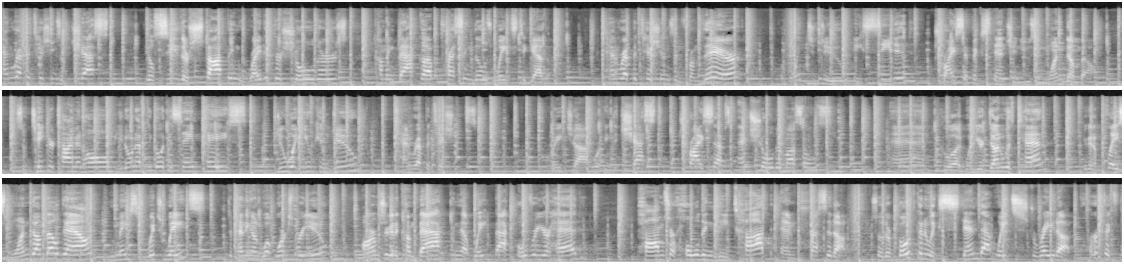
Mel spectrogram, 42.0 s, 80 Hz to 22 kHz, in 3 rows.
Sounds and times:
Speech: 0:00.0 - 0:06.9, 0:07.6 - 0:09.2, 0:09.8 - 0:20.0, 0:20.9 - 0:24.4, 0:25.1 - 0:35.2, 0:36.0 - 0:42.0
Music: 0:00.0 - 0:42.0.

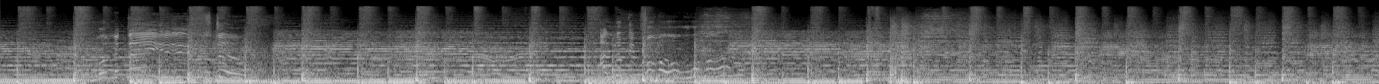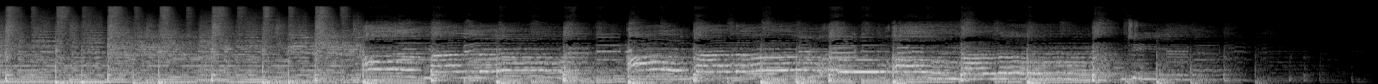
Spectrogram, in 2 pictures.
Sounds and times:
Music: 0:00.0 - 0:27.5.

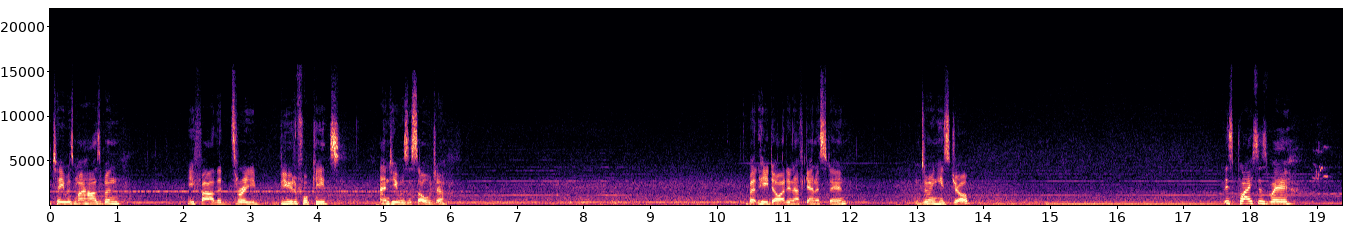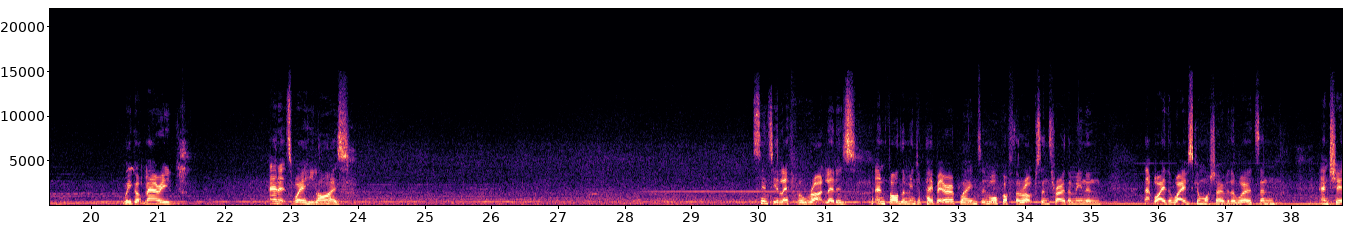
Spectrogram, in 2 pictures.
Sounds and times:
Speech: 0:00.0 - 0:01.1, 0:02.1 - 0:04.4, 0:05.0 - 0:06.0, 0:10.4 - 0:12.0, 0:13.0 - 0:13.8, 0:17.6 - 0:18.7, 0:20.5 - 0:21.4, 0:22.7 - 0:24.0, 0:30.0 - 0:35.2, 0:35.8 - 0:37.8, 0:38.4 - 0:38.7
Music: 0:00.0 - 0:38.7.

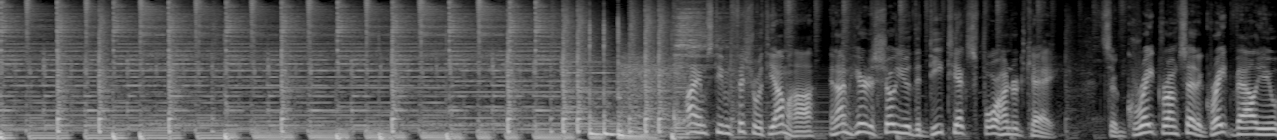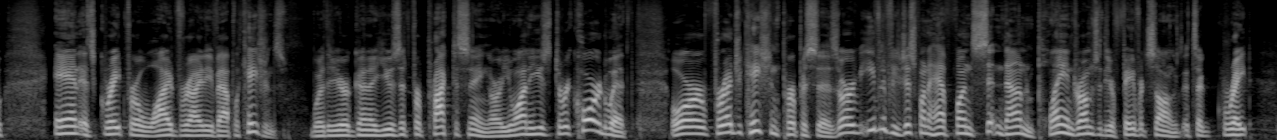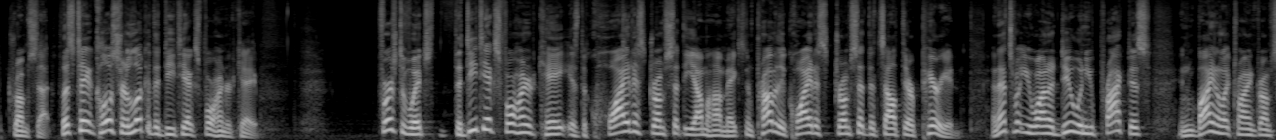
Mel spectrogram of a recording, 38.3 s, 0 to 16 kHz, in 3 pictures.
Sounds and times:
Music: 0:00.0 - 0:11.8
Speech: 0:06.8 - 0:28.2, 0:29.3 - 0:38.3.

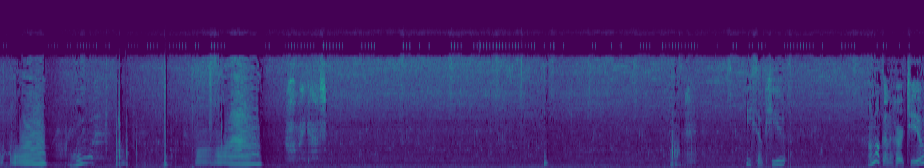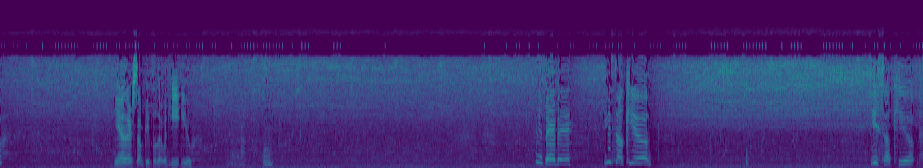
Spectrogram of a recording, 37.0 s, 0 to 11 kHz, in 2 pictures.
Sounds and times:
Speech: 0:17.4 - 0:18.6, 0:20.8 - 0:22.4, 0:30.6 - 0:31.5, 0:35.9 - 0:36.9.

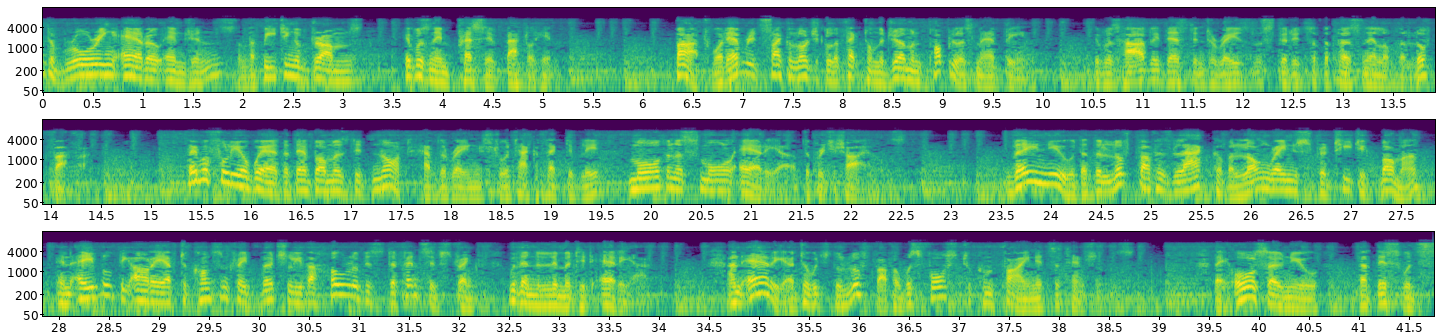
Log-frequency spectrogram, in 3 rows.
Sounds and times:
Speech: 0:00.0 - 0:05.2, 0:06.4 - 0:14.5, 0:15.4 - 0:22.6, 0:23.6 - 0:34.0, 0:34.6 - 0:38.8, 0:39.5 - 0:41.7
Music: 0:00.0 - 0:41.7.

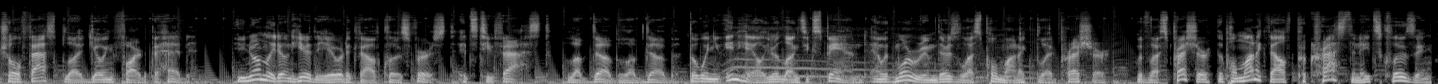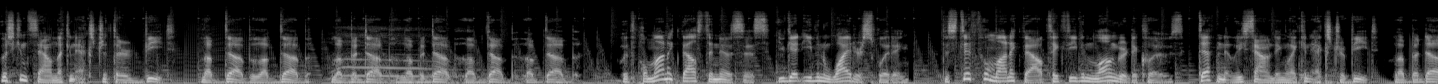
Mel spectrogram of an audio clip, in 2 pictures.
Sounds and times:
Music: 0:00.0 - 0:28.7
Speech: 0:00.0 - 0:28.7.

